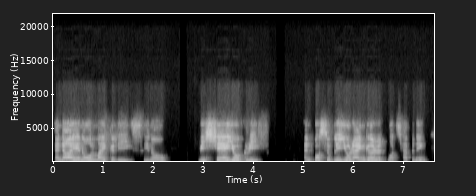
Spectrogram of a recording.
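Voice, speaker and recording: A man speaks slowly and earnestly, welcoming a guest. His voice comes through dull, lo-fi call audio. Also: mid-range voice. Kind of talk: brief welcome on a video call.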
